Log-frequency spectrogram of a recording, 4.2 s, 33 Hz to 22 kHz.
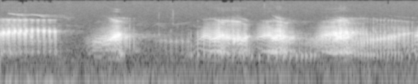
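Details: Frogs at a wild forest pond, recorded with an iPhone 14 Pro and Shure MV88+: a few separate rough, pulsed croaks about every half second to second, one rising note at the end, quiet pauses between.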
